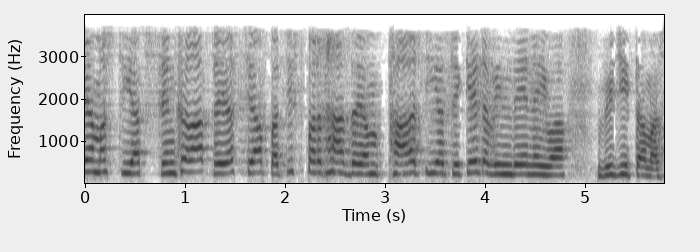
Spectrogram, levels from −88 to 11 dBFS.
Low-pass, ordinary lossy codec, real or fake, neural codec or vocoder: 3.6 kHz; AAC, 16 kbps; fake; codec, 16 kHz, 0.9 kbps, LongCat-Audio-Codec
